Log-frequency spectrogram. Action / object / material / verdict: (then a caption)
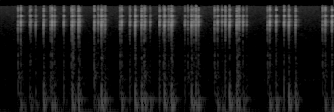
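tap / glass jar full of gummy candies / glass / none. Short fingertips of both hands tap rapidly on the sides of a medium glass jar that sits upside down, full of sugared gummy candies. The taps give soft, dull low thuds with bright clicky tops in an irregular, quick patter. Each tap dies away almost at once, with no ringing.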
